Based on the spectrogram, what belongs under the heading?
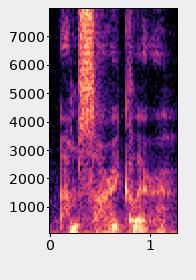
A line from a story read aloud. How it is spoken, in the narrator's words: Richter said softly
